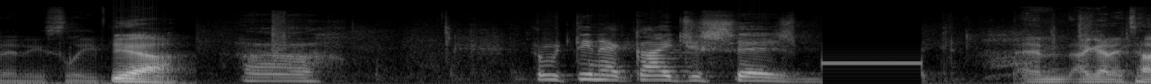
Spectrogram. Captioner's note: beep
